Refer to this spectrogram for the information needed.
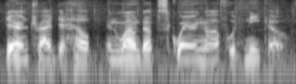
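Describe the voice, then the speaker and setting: An actor playing a weary, blunt, hard-boiled cop narrating a gritty ordeal in a scripted radio play. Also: male voice, on the low side, flat delivery, moderate pace, lightly acted. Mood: grim. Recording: loud music under the voice.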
